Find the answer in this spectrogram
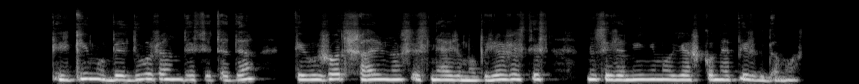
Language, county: Lithuanian, Kaunas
